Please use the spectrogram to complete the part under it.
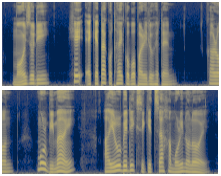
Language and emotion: Assamese, sad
